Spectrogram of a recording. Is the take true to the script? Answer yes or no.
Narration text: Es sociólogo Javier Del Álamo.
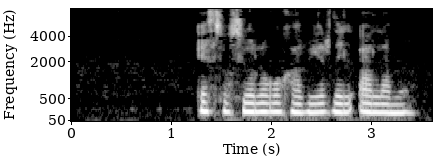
yes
